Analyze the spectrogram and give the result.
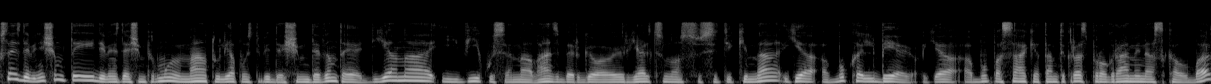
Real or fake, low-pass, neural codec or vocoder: real; 7.2 kHz; none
